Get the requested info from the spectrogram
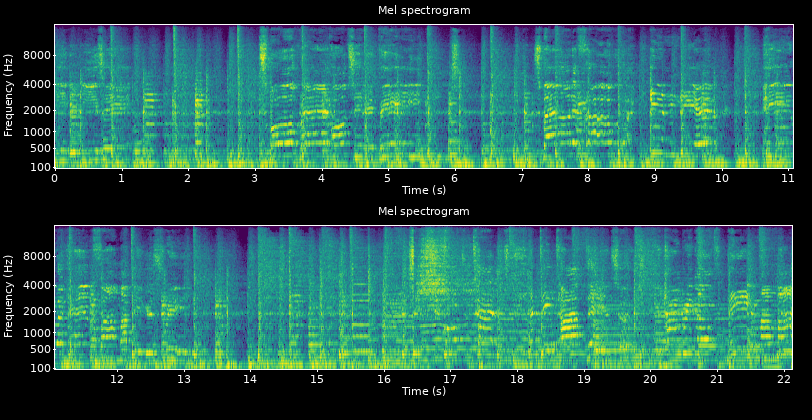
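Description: Live electric blues band playing: electric guitar, bass guitar and drums, with a bending lead melody over the top.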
